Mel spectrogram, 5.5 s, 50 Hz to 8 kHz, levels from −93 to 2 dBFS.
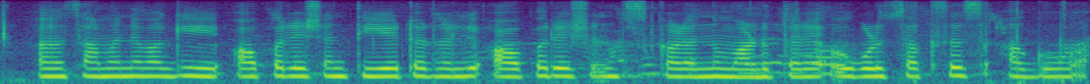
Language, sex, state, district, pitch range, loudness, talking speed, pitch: Kannada, female, Karnataka, Bijapur, 235-245 Hz, -14 LUFS, 130 wpm, 240 Hz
